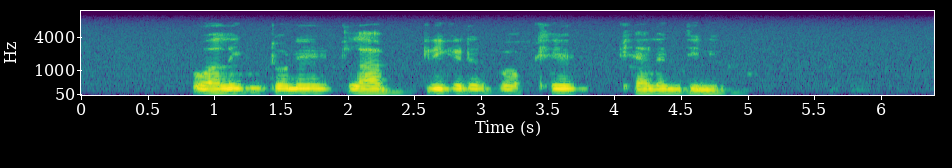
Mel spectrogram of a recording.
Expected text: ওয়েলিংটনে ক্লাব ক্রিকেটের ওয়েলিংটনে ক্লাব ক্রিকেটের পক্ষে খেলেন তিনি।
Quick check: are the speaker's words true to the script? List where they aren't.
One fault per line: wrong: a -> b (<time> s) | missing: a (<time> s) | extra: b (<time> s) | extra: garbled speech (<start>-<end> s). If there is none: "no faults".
missing: ওয়েলিংটনে ক্লাব ক্রিকেটের (3.0 s)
